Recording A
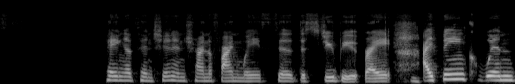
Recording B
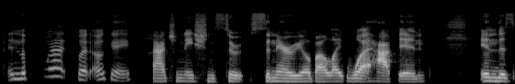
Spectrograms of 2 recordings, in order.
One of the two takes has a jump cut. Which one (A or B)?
B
